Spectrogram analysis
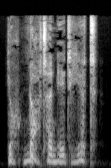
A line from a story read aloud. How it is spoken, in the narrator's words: she whispered fiercely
